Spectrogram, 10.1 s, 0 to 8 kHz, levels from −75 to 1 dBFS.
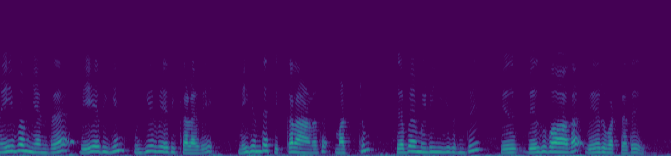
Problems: low volume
